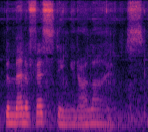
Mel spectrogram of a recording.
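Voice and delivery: soft whisper inside the chant. Acted. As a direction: breathe it as a secret. Whispered line within spell.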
